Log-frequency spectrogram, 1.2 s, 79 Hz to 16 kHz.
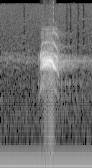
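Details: Lesser spotted eagle female calling at her nest in a spruce in Zemgale, Latvia, after returning from Africa to breed, 6:06 PM on 11 April 2022: one loud, hoarse, slightly descending yelp against a thin steady background tone.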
